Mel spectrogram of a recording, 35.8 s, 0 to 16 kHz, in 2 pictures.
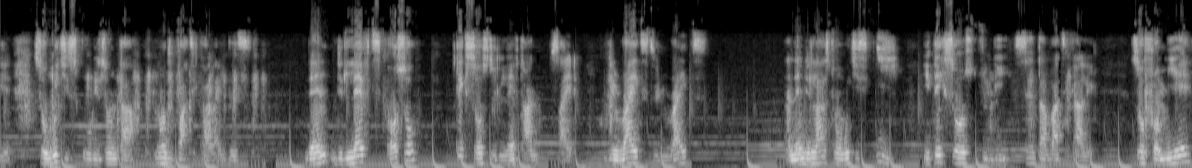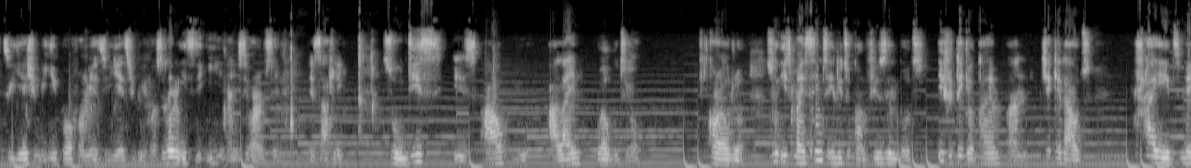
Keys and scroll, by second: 5.9 l, 8.8 r, 21.0 e.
